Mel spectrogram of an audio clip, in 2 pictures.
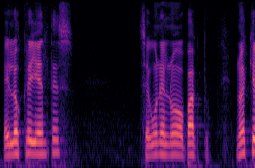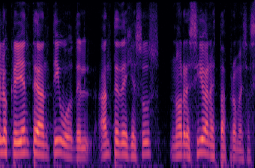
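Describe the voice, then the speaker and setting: A man's voice: a little high, clear, resonant tone, no room sound, studio quality. A man, a pastor, teaching a Bible class; he reads scripture aloud and asks rhetorical questions that he then answers himself.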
